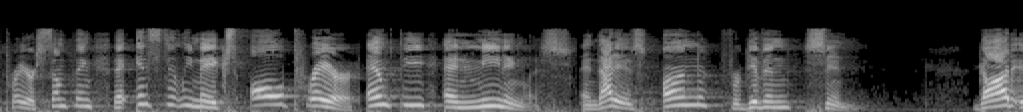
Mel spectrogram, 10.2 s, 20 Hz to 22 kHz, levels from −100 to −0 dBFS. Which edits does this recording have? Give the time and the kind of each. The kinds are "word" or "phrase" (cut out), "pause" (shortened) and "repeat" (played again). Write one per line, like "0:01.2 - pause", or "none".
0:03.6 - pause
0:05.7 - pause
